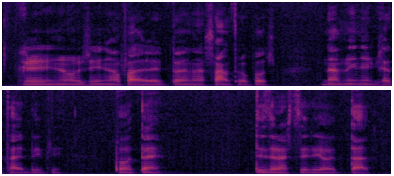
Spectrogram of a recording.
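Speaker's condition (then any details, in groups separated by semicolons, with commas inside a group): Parkinson's disease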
